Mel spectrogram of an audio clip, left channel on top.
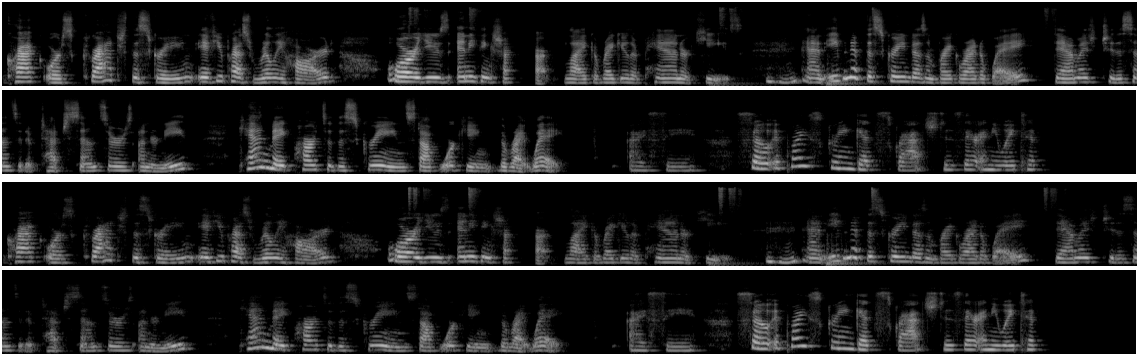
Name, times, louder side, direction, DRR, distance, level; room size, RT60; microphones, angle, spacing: voice 1, 0.0-7.3 8.0-10.3 10.5-13.2 13.7-16.9, left 4 dB, 50° left, 0.4 m, -29 dB
sound 1, 4.0-4.4 4.7-4.8 7.1-7.9 8.2-9.1 10.4-10.8, right 5 dB, 60° right, 0.7 m, -46 dB
voice 2, 7.6-8.0 17.6-21.7, right 2 dB, 25° right, 0.4 m, -32 dB
4.1 x 2.7 x 2.8 m
head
